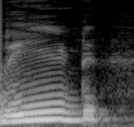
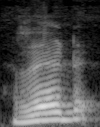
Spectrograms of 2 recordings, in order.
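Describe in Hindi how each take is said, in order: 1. स्वर लंबी 'ee' ध्वनि है। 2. स्वर छोटी 'e' ध्वनि है। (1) "पढ़ने का होता है रीड" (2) "रीड का थर्ड फॉर्म होता है रेड"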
